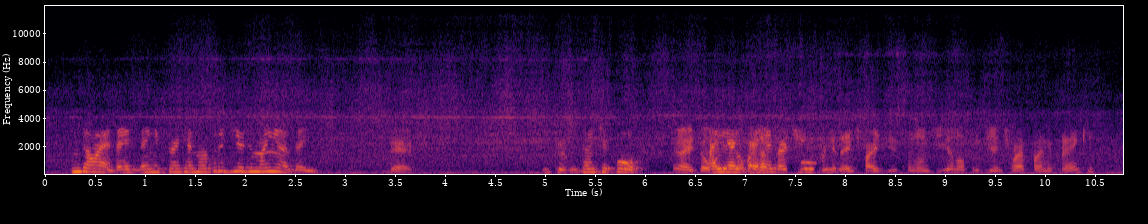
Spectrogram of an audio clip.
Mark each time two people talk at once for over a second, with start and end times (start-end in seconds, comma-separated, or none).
6.6-8.1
